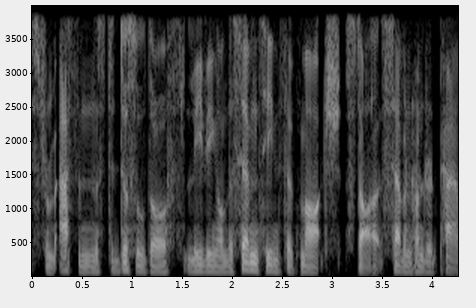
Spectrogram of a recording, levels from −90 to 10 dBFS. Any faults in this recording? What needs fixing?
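A short stall from a late packet: at 0.52 s a packet missed its slot, the jitter buffer ran empty, and the receiver stretched the last sound until 0.62 s (77 ms) before resuming. Nothing is lost, but the sound is held too long with a slight buzz or dip, and playback runs 77 ms later afterwards.

A slightly deeper or adaptive jitter buffer would absorb a packet this late before it runs dry.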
